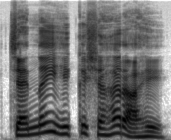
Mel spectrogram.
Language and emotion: Sindhi, neutral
